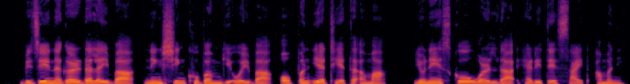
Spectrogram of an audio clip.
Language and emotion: Manipuri, neutral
